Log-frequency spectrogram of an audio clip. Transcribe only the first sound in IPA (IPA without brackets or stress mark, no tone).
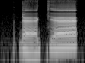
ɗ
